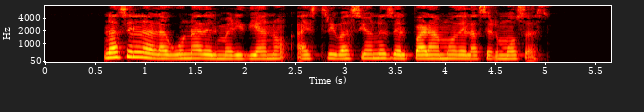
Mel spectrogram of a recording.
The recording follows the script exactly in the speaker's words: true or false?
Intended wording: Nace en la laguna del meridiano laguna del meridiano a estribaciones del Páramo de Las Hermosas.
false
